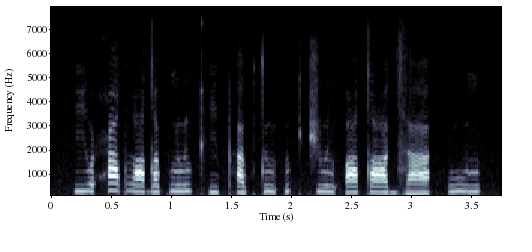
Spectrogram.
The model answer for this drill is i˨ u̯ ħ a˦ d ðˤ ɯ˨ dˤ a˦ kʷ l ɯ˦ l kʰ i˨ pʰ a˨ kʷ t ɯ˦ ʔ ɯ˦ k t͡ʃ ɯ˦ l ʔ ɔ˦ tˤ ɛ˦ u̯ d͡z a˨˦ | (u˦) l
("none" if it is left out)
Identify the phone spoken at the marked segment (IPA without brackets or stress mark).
u˦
